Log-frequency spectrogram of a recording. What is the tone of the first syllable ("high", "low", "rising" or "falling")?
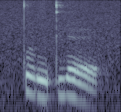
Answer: falling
